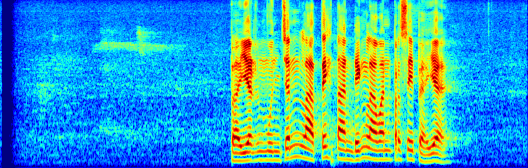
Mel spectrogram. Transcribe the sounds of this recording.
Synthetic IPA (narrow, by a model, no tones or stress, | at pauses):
b̥a̤jərmuɲt͡ʃənlat̪ɪht̪aɳɖɪŋlawanpərseb̥ä̤ja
